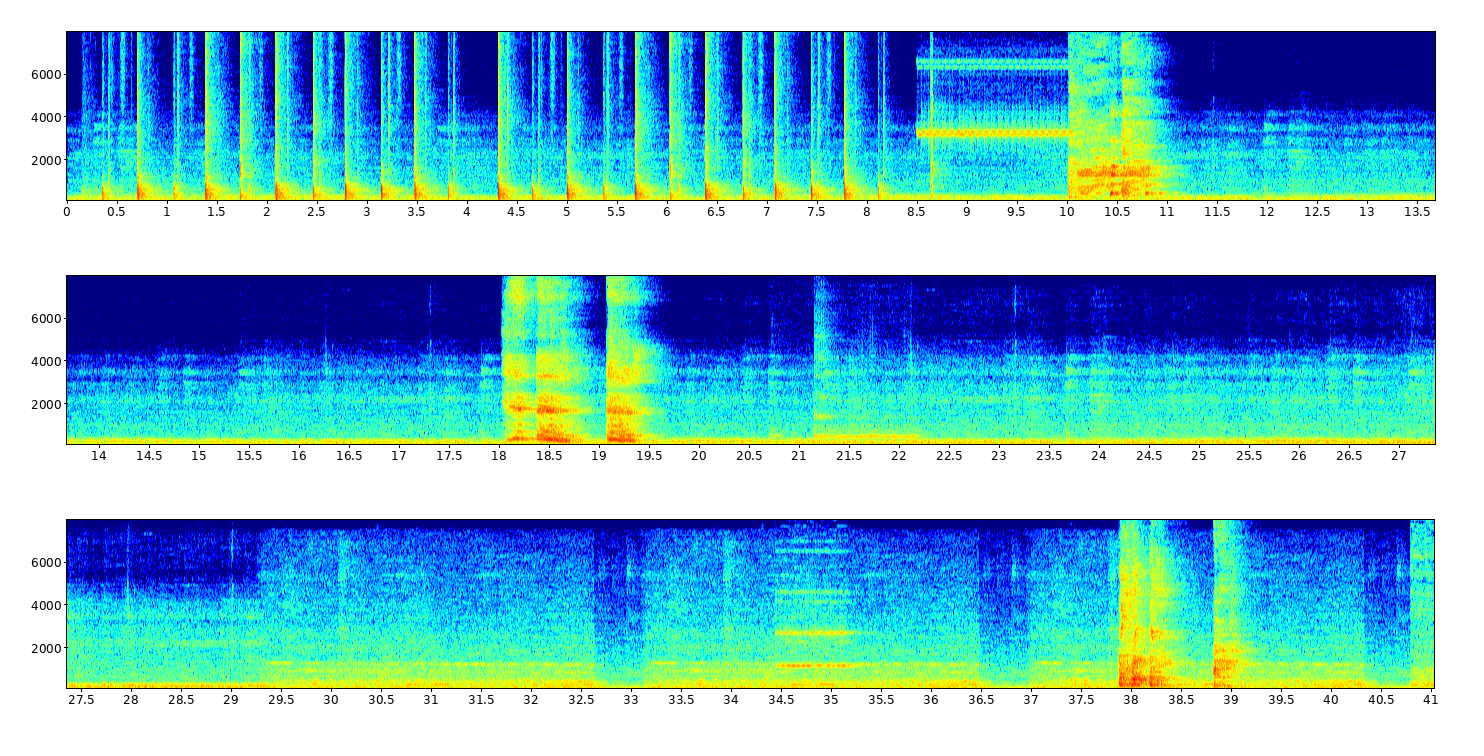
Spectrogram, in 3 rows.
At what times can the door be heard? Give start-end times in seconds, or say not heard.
not heard.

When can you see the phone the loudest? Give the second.
35 s.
